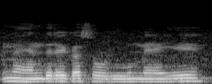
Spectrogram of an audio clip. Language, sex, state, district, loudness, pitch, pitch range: Hindi, male, Uttar Pradesh, Shamli, -14 LUFS, 140 Hz, 135-145 Hz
